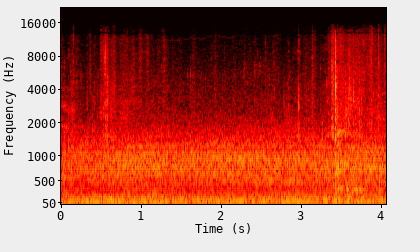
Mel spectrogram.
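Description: Faint rustling of squash vines and light clicks of pruning secateurs being worked in among the stems, with a sharper click near the end, over a steady low background noise.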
